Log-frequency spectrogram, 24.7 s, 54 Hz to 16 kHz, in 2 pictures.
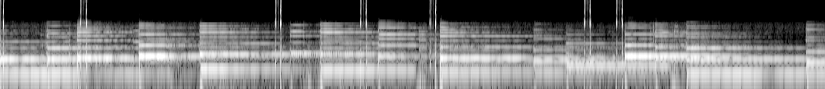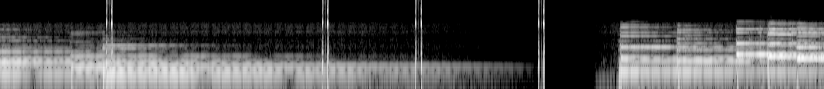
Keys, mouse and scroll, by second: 2.6 shift+Tab, 4.1 click, 8.7 click, 10.0 Up, 13.9 click, 17.2 click, 20.4 right click, 21.4 F12, 21.6 Tab, 23.2 Down.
